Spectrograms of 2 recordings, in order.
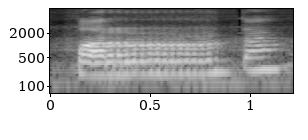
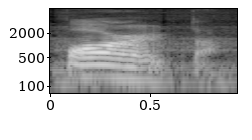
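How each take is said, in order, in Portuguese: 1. O r é uma vibrante com várias batidas. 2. O r é feito com a língua curvada para trás. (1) "vibrante múltipla" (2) "que é retroflex, como porta"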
